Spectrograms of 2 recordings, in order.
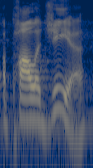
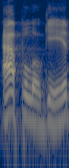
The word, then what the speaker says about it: apologia: And the word that is used there, it actually says give a defense, in Greek means or is apologia or apologia, depending upon how you pronounce it.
